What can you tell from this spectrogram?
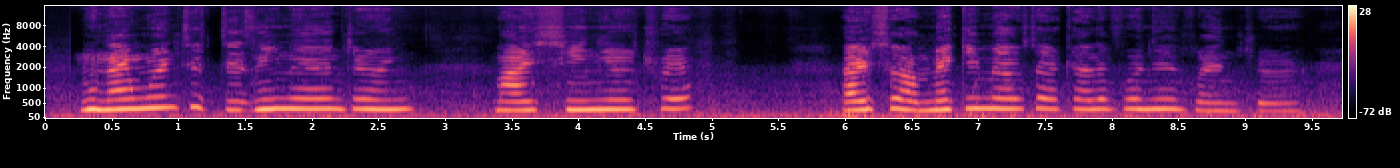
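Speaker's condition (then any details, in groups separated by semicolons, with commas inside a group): Cerebral palsy; with developmental delays, since birth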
